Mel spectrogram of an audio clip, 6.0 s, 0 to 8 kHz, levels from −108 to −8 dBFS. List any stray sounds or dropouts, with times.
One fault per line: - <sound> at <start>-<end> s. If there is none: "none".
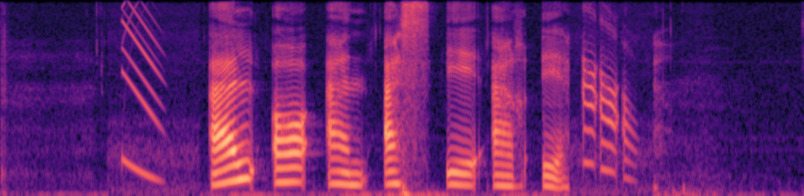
- chirp at 0.9-1.3 s
- chirp at 4.4-4.8 s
